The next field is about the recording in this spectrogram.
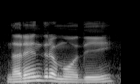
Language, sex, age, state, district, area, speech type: Gujarati, male, 30-45, Gujarat, Junagadh, urban, spontaneous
